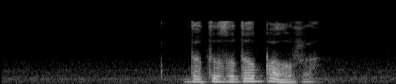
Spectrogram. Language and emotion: Russian, angry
